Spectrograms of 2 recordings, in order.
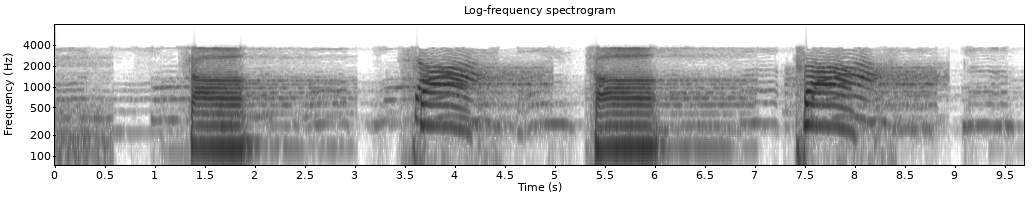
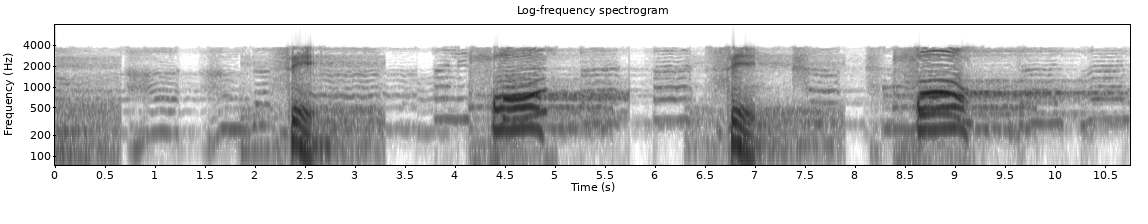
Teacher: عربی میں سا کی ادائیگی کا طریقہ یہ ہے کہ زبان کا سرا اور اوپر کے دانتوں کے اندرونی کنارے سے ادا ہوتا ہے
